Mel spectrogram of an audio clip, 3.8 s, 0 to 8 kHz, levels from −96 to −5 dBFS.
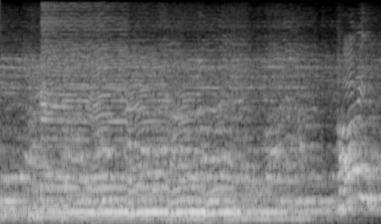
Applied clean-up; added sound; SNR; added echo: none; Electric guitar; 0 dB; reverberation time 0.8 s.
